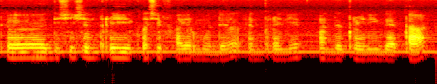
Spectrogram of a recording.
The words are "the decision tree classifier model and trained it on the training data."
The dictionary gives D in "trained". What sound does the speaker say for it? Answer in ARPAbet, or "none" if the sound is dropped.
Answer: none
